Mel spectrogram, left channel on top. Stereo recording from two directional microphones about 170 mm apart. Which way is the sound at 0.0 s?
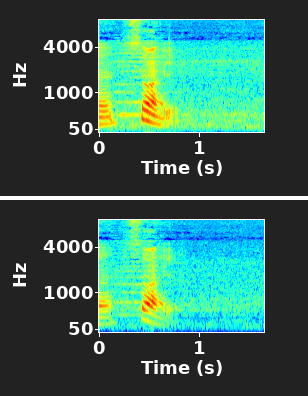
40° left (ahead or behind).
